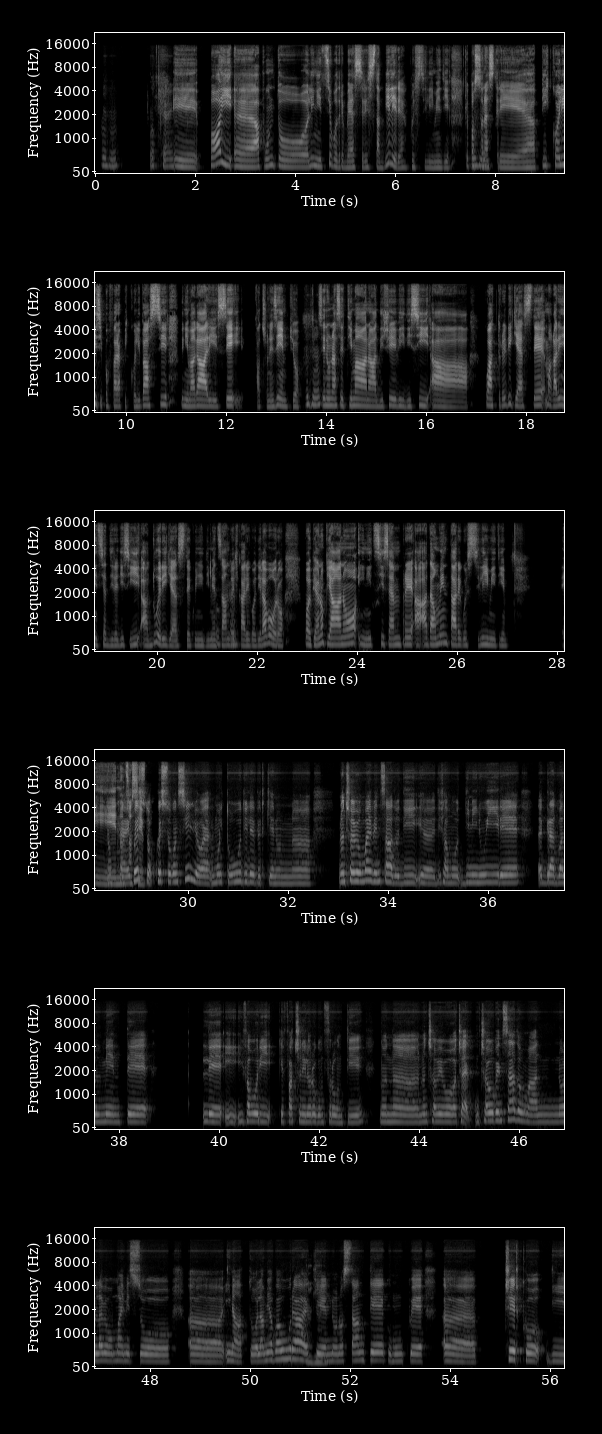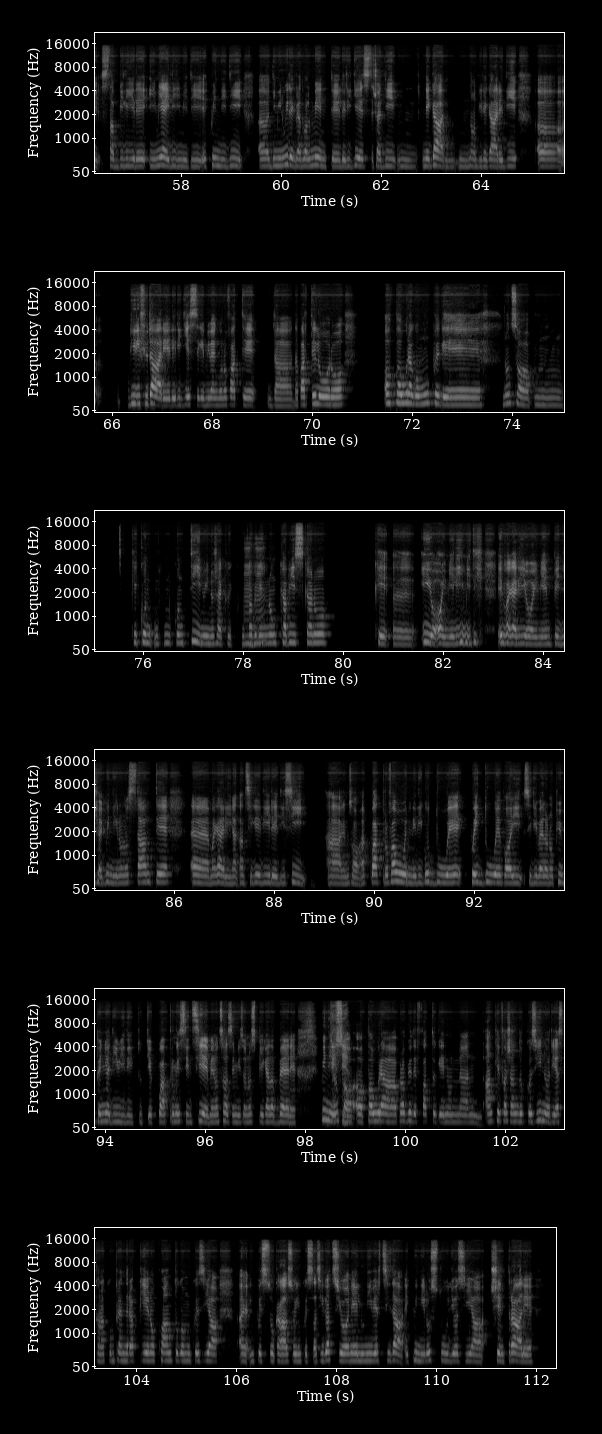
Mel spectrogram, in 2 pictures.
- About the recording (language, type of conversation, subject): Italian, advice, Come posso stabilire dei limiti e imparare a dire di no per evitare il burnout?
- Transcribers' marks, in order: other background noise; drawn out: "a"; tapping; "cioè" said as "ceh"; exhale; laughing while speaking: "miei limiti"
